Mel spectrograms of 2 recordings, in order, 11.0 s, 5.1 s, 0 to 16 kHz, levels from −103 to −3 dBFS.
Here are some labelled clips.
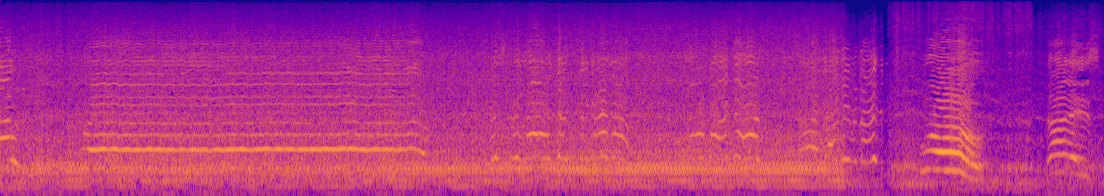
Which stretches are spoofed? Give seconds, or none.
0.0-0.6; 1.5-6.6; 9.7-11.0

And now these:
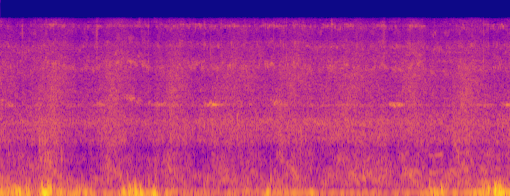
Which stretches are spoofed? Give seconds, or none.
0.7-1.7; 3.6-4.2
